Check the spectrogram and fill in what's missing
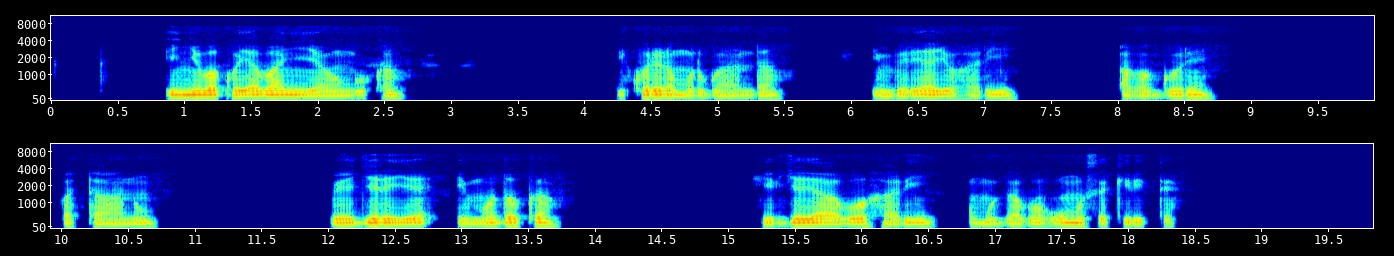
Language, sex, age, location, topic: Kinyarwanda, male, 18-24, Kigali, finance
